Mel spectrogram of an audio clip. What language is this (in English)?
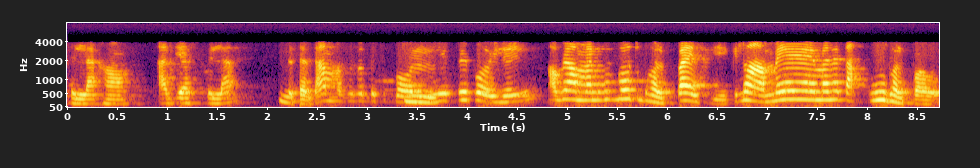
Odia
